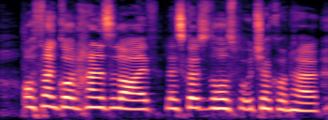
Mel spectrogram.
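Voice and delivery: ordinary talk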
